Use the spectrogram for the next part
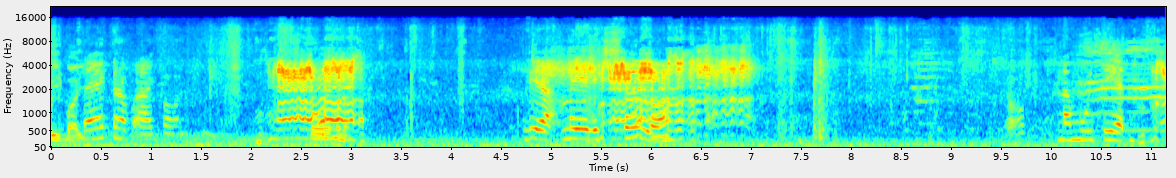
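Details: Goat bleating during a birth at a cow farm, with a newborn kid just born. Wavering, quavering bleats come in two long bursts, with shorter calls around them and some background speech.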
